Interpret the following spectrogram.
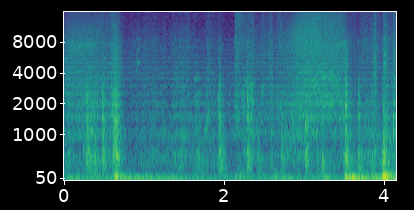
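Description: Bolts of fabric being handled on a table: cloth rustling and sliding, with a few light knocks and a dull thump near the end as a bolt is set down.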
